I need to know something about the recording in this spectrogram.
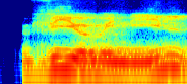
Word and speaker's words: Vioménil: series and so today i will talk about viomenil that's how you pre pronounce it uh easier to pronounce than chatunu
